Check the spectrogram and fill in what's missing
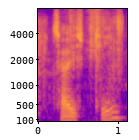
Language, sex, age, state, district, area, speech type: Odia, male, 30-45, Odisha, Nabarangpur, urban, spontaneous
